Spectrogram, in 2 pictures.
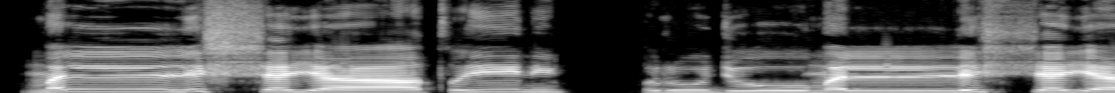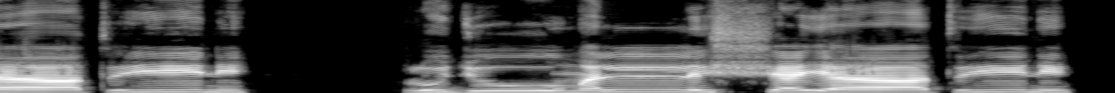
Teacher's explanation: वजअलनाहा, वजअलनाहा रुजूमल लिश्शयातीन, रुजू, जीम के बाद वाव मद्दा है और मीम को लाम के साथ मिलाते हुए बगैर गुन्ना के इदगाम करेंगे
